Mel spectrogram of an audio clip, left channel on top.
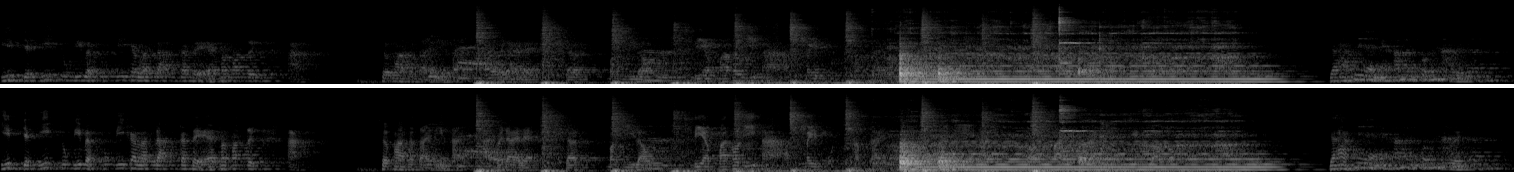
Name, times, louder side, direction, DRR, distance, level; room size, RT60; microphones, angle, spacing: voice 1, 0.0-3.0 3.8-5.8 6.1-6.6 6.9-11.8 12.2-12.6 13.3-13.5 14.4-14.7, right 3 dB, 55° right, 2 dB, 0.3 m, -50 dB
voice 2, 4.2-5.0 6.4-7.0 13.5-14.9, left 1 dB, 20° left, -6 dB, 0.8 m, -49 dB
sound 1, 4.7-5.0 5.4-5.7 6.1-6.3 6.7-6.9 7.3-7.5 7.9-8.1 8.4-8.7 9.2-9.4 9.8-9.9 10.3-10.5, equal, 5° right, 1.5 m, -40 dB
sound 2, 6.7-12.4, equal, 75° left, 0.5 m, -39 dB
Bowed string instrument, 8.9-13.1, equal, 25° right, 0.9 m, -39 dB
5.2 x 2.0 x 2.6 m, 1.3 s
head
